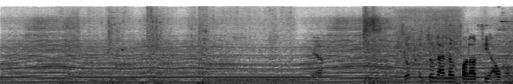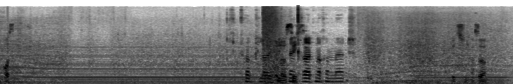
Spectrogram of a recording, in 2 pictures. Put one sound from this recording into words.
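A car engine hums steadily, rising and falling in pitch as the car drives.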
